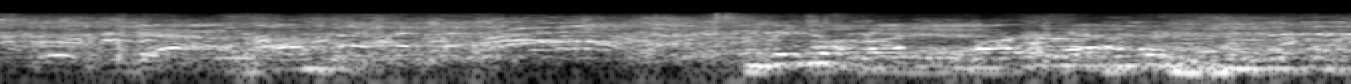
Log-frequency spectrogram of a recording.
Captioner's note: laughs; still laughing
